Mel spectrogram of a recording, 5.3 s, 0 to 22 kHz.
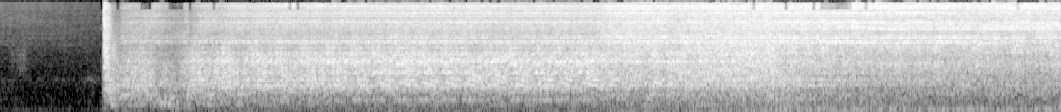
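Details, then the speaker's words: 1953 Oldsmobile Rocket Super 88 barn-find V8 restarted: cranks, catches abruptly, then runs with a ragged, uneven roar and stumbles. Rough running; owner suspects the carburetor, which dislikes rpm increases and randomly stalls, but it is not confirmed. "let's start up one more time I was like damn it doesn't like that at all one more time"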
